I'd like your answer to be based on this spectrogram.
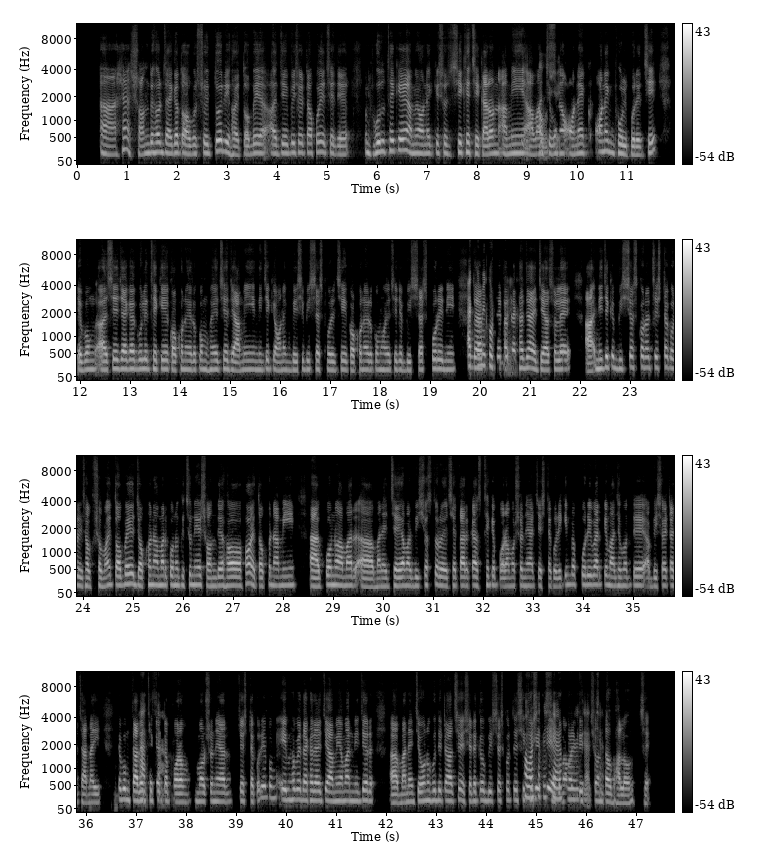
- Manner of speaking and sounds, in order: tapping; other background noise
- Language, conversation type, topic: Bengali, podcast, নিজের অনুভূতিকে কখন বিশ্বাস করবেন, আর কখন সন্দেহ করবেন?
